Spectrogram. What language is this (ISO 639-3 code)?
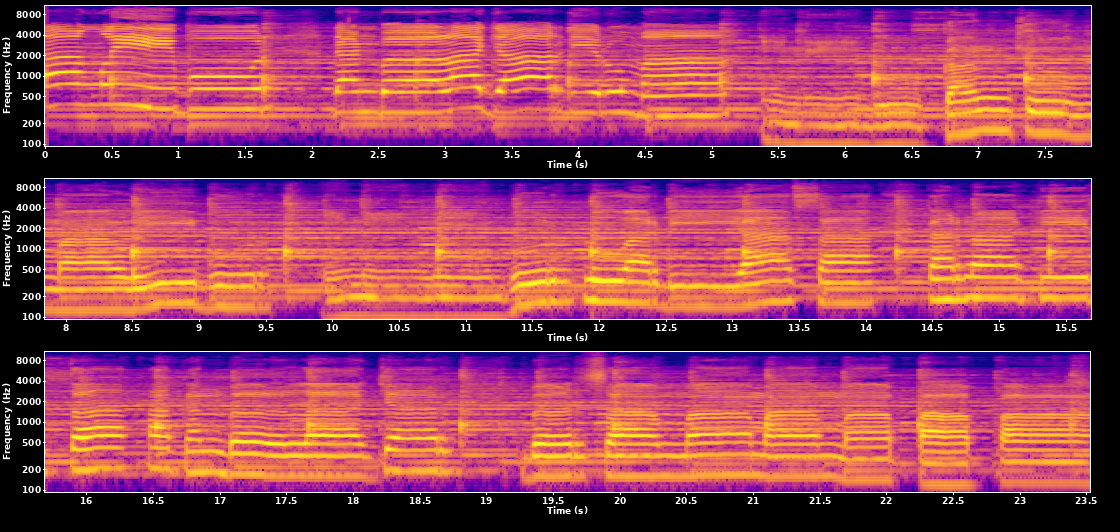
ind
